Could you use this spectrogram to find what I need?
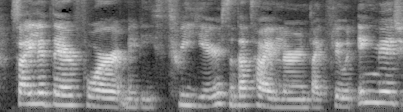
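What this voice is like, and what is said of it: Slight Irish accent. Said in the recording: “you can hear a slight Irish accent ... It's a lovely accent.”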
